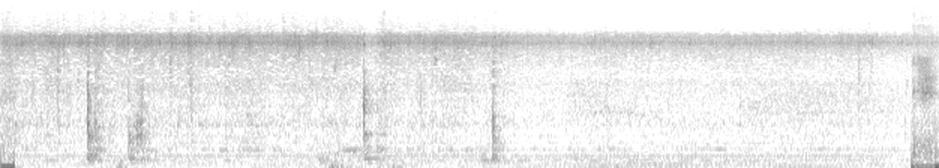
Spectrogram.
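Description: Three medium onions frying in a pan with two to three tablespoons of oil make a soft, steady hiss, with a few faint clicks from the pan early on.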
